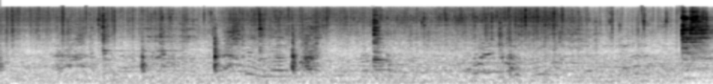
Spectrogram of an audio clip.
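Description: Food sizzling on a hot street-stall griddle, with scattered clinks and scrapes of a metal utensil and a short, loud hiss near the end.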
